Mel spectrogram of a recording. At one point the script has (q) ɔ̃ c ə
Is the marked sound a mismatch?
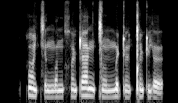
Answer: no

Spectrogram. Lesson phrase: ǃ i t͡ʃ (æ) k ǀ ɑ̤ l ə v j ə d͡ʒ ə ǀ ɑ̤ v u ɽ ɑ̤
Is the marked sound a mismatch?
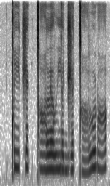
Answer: no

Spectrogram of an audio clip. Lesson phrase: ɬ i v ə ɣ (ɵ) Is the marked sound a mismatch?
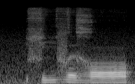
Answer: yes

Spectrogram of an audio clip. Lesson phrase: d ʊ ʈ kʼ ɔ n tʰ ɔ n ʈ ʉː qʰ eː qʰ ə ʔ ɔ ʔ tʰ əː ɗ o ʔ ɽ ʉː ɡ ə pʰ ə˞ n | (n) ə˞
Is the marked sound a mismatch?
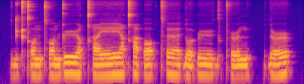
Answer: yes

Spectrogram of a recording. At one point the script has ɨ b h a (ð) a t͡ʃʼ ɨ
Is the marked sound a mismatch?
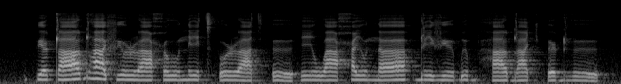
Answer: yes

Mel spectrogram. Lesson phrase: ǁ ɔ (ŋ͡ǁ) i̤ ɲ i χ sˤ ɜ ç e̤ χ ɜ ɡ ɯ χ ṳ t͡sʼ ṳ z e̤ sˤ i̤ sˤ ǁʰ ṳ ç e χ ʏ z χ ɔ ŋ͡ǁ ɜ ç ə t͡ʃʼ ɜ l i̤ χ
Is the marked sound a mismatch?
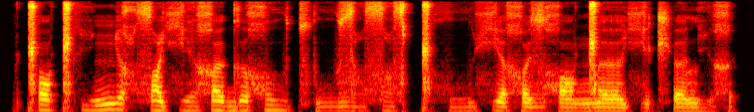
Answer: yes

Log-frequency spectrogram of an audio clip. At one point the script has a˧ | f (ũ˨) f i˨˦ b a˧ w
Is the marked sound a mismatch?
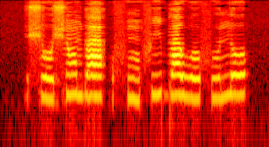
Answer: no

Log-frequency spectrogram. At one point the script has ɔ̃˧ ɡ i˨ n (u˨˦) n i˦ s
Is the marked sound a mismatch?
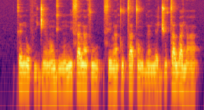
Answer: yes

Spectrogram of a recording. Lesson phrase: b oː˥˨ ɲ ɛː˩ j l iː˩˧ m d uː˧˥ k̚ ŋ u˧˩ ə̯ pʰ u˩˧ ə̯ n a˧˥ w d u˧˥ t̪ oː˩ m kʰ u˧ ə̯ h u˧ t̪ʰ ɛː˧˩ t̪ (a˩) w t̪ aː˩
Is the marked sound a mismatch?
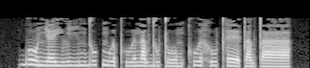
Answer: yes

